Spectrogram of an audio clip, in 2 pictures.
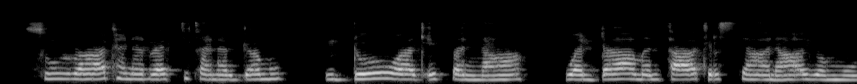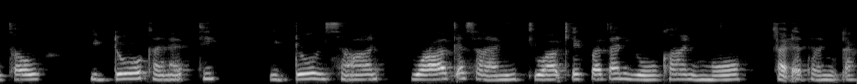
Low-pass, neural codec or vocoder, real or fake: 7.2 kHz; codec, 16 kHz, 2 kbps, FreqCodec, larger model; fake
